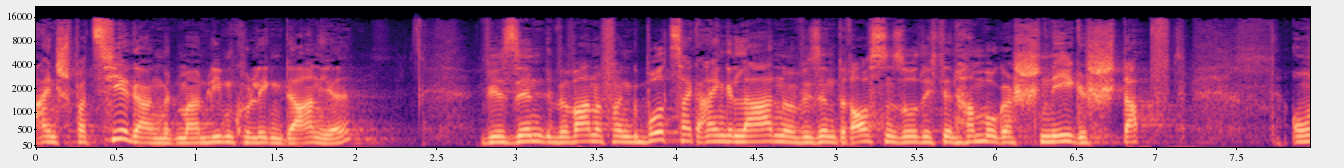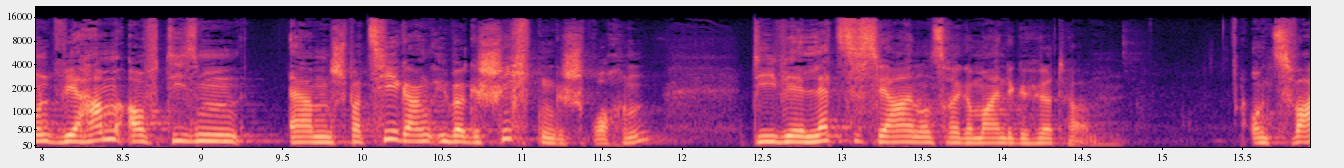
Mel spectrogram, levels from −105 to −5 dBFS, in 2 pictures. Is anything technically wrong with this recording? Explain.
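No, no technical faults detected.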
